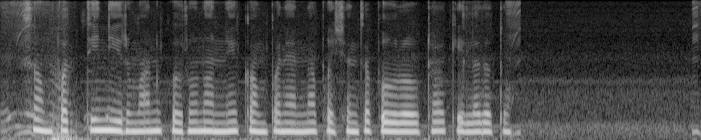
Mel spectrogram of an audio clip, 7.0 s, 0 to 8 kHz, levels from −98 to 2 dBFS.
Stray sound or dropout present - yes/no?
no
